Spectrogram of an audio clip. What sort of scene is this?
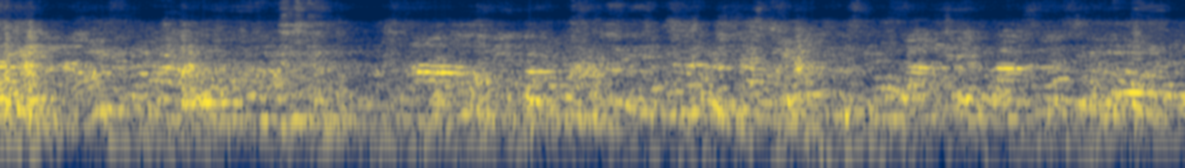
crowded indoor space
